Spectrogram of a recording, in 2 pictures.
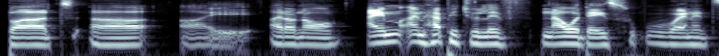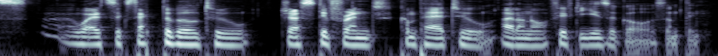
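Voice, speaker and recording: German-accented man, smooth hesitant speech. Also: on the low side, steady tone, moderate pace, hardly any pauses. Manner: hesitant, many restarts and fillers. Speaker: guest. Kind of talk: casual interview conversation.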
